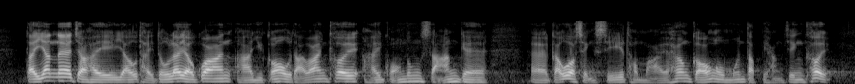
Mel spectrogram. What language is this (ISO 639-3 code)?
yue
